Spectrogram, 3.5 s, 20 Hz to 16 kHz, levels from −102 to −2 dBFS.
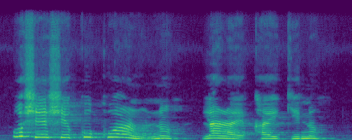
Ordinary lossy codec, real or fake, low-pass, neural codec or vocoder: none; fake; 14.4 kHz; vocoder, 48 kHz, 128 mel bands, Vocos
